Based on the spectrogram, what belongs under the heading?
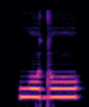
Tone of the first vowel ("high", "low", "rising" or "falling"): high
